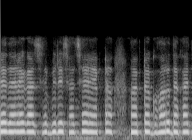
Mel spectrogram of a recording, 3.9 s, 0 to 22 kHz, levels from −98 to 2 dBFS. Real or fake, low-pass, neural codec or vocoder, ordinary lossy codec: fake; 7.2 kHz; vocoder, 44.1 kHz, 128 mel bands, Pupu-Vocoder; Opus, 24 kbps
